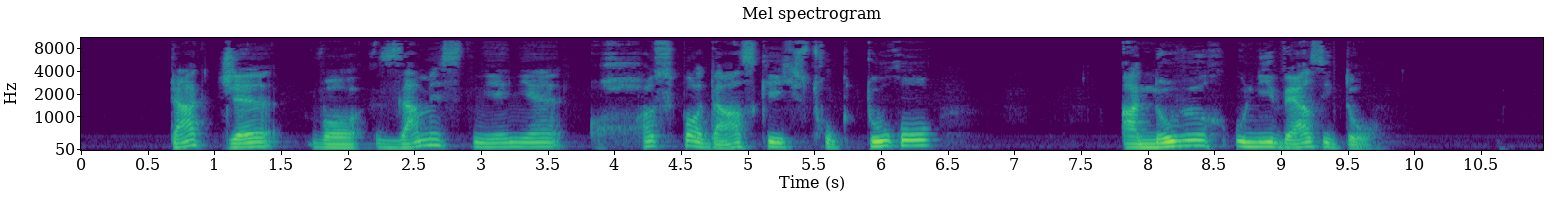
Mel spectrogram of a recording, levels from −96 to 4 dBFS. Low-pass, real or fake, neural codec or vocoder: 9.9 kHz; real; none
